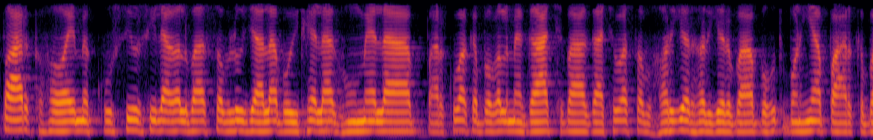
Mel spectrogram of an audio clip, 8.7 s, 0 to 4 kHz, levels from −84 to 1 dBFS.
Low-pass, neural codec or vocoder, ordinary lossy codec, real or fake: 3.6 kHz; none; MP3, 32 kbps; real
